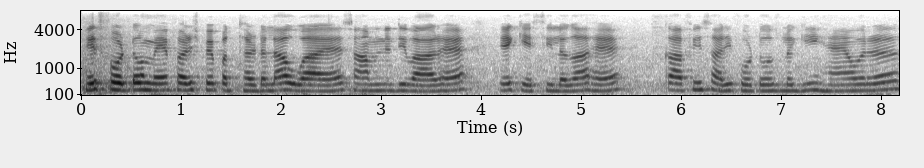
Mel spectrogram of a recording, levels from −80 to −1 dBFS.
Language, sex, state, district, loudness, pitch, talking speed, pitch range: Hindi, female, Haryana, Jhajjar, -19 LUFS, 225 Hz, 160 wpm, 215-235 Hz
